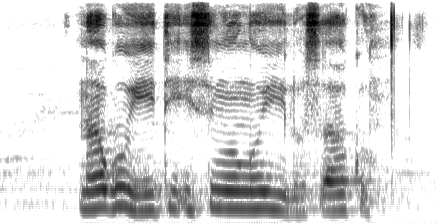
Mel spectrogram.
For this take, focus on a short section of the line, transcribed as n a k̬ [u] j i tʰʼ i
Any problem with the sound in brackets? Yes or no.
no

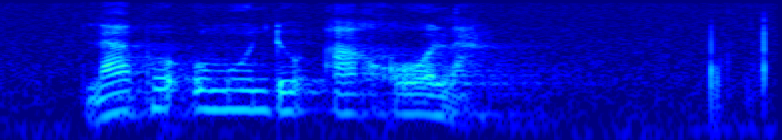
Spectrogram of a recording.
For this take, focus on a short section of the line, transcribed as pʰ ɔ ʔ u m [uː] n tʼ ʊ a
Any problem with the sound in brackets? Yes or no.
yes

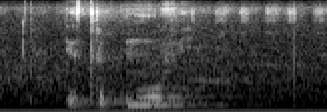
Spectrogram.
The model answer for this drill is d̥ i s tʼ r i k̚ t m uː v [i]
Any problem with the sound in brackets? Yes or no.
no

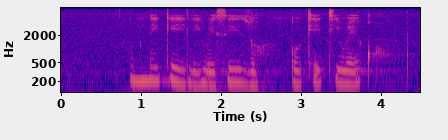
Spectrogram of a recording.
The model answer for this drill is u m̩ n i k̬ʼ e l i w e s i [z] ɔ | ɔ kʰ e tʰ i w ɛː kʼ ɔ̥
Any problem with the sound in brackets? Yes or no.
no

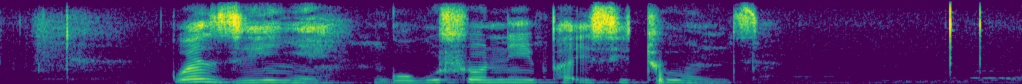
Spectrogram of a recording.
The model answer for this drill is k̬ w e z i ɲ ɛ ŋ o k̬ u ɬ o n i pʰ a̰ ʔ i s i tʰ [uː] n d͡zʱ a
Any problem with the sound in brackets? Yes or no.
no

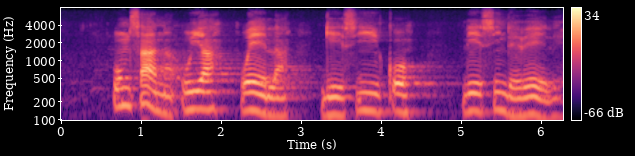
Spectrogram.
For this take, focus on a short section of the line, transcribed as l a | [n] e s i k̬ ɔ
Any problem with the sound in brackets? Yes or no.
yes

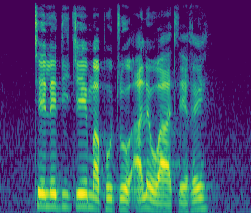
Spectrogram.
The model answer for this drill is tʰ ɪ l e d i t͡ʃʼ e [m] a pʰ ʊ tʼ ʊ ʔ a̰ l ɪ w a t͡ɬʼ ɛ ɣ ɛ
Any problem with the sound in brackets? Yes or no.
no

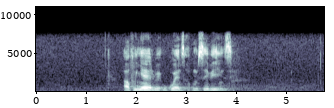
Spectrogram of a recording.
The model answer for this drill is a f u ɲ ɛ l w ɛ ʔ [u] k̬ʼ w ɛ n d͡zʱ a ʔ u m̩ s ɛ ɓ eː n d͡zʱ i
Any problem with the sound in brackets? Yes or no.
no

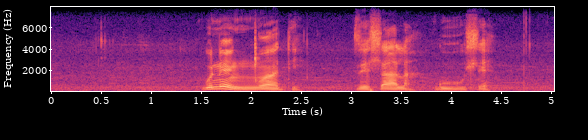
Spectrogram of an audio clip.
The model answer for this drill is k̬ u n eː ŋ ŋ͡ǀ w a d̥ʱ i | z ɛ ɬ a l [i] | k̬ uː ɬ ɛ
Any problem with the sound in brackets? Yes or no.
yes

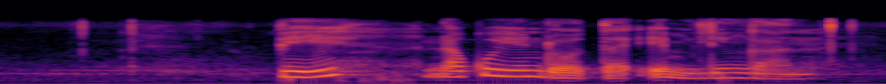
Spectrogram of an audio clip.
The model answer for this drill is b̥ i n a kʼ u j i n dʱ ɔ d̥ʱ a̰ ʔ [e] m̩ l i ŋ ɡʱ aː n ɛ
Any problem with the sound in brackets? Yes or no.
no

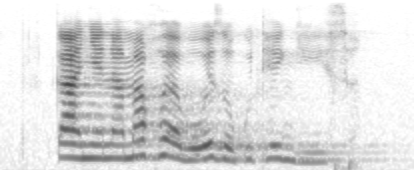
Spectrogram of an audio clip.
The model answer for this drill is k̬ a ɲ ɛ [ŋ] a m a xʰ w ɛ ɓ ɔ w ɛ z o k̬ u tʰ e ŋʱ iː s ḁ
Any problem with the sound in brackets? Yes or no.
yes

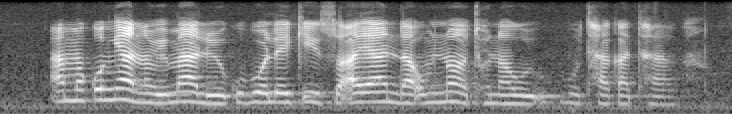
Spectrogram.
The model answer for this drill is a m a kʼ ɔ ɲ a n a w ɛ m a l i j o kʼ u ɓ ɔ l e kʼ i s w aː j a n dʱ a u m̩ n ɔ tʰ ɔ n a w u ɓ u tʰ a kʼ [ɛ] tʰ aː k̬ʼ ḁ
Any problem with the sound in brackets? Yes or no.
yes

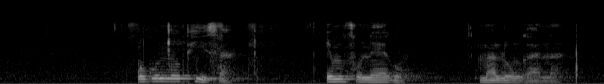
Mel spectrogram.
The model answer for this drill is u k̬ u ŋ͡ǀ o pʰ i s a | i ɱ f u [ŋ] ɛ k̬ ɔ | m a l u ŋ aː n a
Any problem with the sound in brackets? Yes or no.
yes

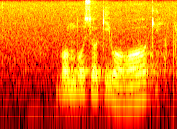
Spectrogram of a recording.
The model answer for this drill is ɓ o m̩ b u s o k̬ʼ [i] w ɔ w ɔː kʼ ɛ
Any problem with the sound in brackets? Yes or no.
no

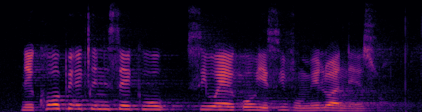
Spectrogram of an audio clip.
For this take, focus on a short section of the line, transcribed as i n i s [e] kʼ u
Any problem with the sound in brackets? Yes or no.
no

